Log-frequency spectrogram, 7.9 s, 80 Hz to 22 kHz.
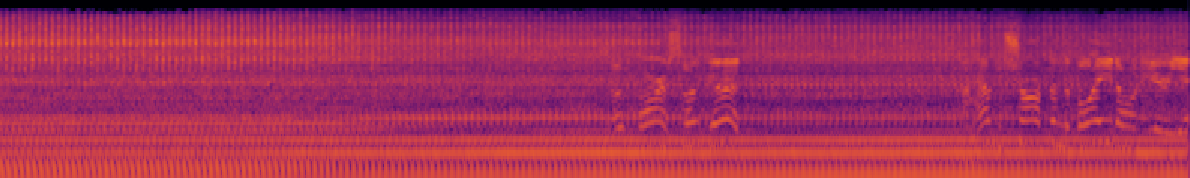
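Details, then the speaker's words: Toro Personal Pace Recycler 22-inch, Briggs & Stratton 190cc 7.0 gross torque engine, first start after carburetor cleaning, tank flush from old gas, and new air filter; starts first pull, settles into strong, steady, even beat, no misses or surging; runs clean. "let's see if this will correct the problem with this toro personal pace that was really reeking of old gas first start here we go"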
